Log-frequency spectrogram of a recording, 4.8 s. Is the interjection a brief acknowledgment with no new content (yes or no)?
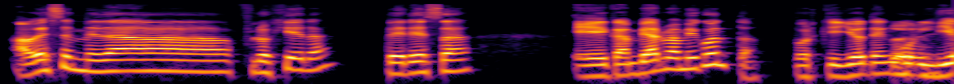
yes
